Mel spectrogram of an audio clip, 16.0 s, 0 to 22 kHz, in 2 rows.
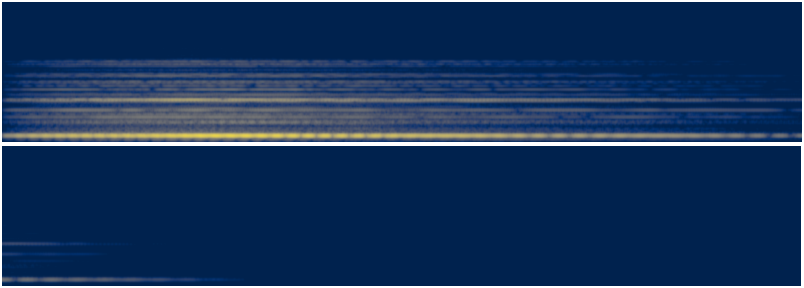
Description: Slow-Distant-Chime-G3-f.wav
